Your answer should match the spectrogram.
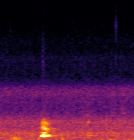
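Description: A dog's single short bark about half a second in, over a steady background hiss.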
